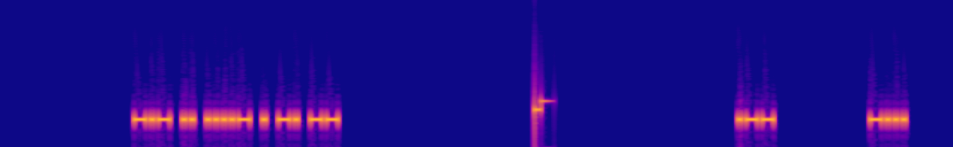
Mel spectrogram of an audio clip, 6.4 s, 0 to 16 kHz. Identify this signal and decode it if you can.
Morse code, heard as a keyed tone, about 44 wpm, spaced as for 31 wpm, 700 Hz. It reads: KI4ENM WB
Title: USA Call Signs - 6 Characters - 8x Character Spacing - 45wpm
